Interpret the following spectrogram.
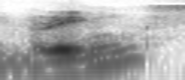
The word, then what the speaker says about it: brings: Coba Anda lihat yang bring, memakai S, dibacanya bukan brings, tapi menggunakan Z. Z. Brings. Brings. Brings. Bukan brings. Brings. Brings. Bukan. Tetapi brings. Brings. Brings, berakhiran z, z.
